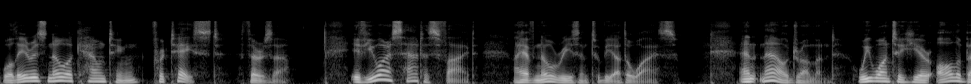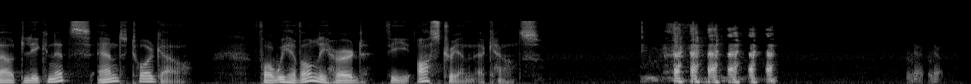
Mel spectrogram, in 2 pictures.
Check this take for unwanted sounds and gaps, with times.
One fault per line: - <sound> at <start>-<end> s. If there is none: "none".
- laugh at 16.1-17.5 s
- laugh at 18.8-19.2 s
